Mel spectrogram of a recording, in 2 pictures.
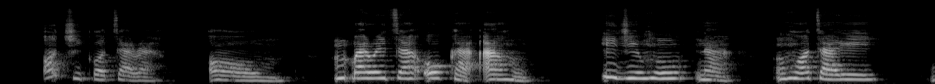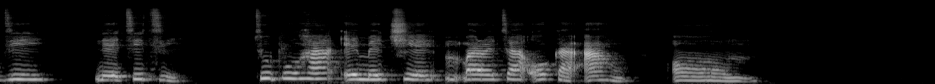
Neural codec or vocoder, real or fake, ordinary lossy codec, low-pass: vocoder, 44.1 kHz, 128 mel bands every 512 samples, BigVGAN v2; fake; none; 14.4 kHz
